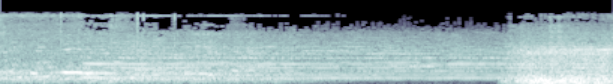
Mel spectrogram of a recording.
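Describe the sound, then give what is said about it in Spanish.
Steady rumble of a moving train from inside a carriage, a broad continuous roar with faint tonal hum, swelling louder and lower near the end as the wheels rattle harder. “Hacemos esta parte, si quieres, dentro del tren.”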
